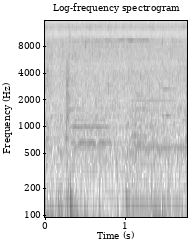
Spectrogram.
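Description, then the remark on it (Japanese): A babbling stream murmurs steadily, a soft, continuous wash of flowing water with a few faint low knocks and no voices, heard from the outdoor balcony of a house in clear air. “この真ん中のドアを開けるとお外のバルコニーになっていますよいしょちょっと隙間があって怖いんですけどおーすごい空気が澄んでるせせらぎ川のせせらぎ”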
